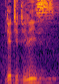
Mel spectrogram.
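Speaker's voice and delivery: ordinary talk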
